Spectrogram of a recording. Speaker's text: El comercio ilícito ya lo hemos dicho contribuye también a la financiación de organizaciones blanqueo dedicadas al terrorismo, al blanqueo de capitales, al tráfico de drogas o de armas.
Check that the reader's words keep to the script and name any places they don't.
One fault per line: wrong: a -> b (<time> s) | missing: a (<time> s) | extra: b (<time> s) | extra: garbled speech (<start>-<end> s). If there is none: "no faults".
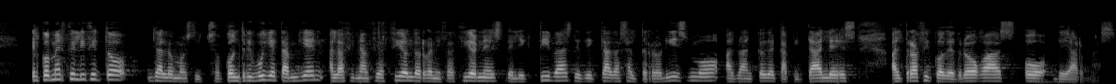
wrong: blanqueo -> delictivas (5.1 s)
